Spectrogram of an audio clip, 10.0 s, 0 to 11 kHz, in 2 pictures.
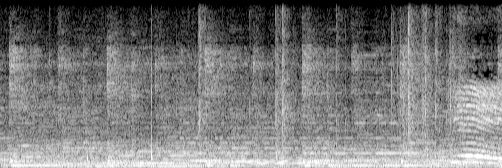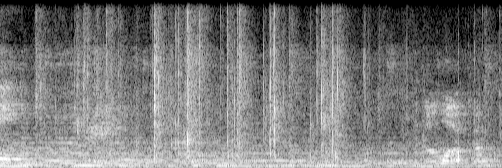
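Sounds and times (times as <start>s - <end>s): television soundtrack music: 0.0s - 10.0s
plastic snack bag crinkling: 3.8s - 4.6s, 5.3s - 9.0s.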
